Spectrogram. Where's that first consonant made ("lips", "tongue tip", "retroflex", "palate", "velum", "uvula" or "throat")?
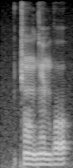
palate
